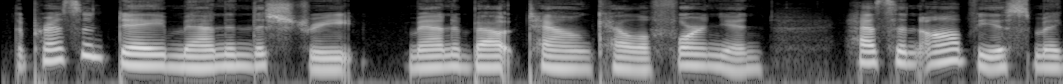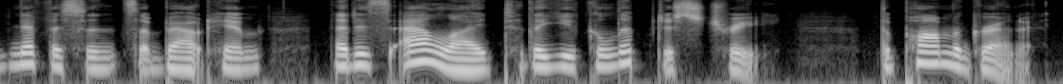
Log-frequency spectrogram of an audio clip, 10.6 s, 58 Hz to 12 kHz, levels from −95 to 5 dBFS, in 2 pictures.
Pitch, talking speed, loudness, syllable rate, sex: 180 Hz, 145 wpm, -20 LUFS, 5.1 syllables/s, female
